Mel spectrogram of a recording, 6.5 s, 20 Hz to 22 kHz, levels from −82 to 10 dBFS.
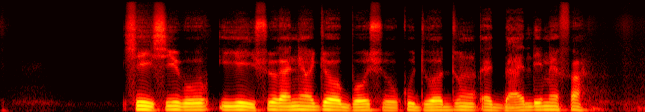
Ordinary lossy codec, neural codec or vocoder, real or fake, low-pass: none; autoencoder, 48 kHz, 32 numbers a frame, DAC-VAE, trained on Japanese speech; fake; none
